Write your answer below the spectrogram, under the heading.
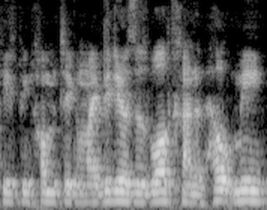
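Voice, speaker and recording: A man with an English accent at a medium pitch, talking at a very fast pace in a flat monotone over noticeable background noise. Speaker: fitness vlogger. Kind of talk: casual monologue vlog.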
